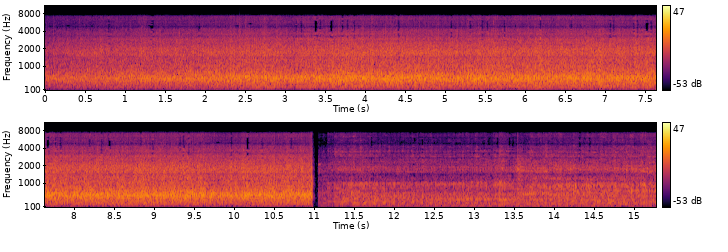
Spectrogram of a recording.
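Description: Steady rain that fades in and then cuts off abruptly about eleven seconds in. A motor-driven machine takes over, running with a steady hum.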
